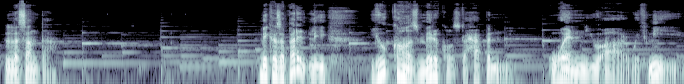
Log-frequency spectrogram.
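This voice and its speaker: A man playing a devoted, hot-tempered yet tender king, speaking intimately and teasingly in a romantic audio roleplay. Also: on the low side. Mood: adoring, amused. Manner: soft, intimate, teasing, halting.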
